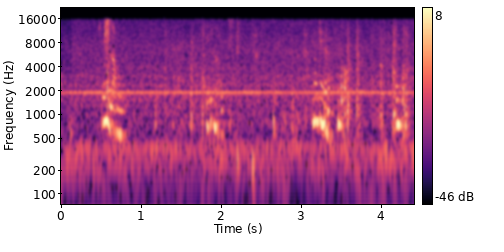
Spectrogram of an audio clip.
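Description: An animal whining in three short whimpers that slide in pitch, a little under a second apart at first, then a longer gap before the last.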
